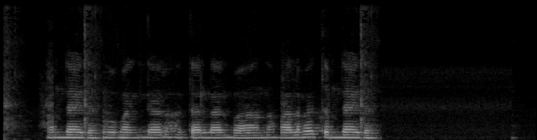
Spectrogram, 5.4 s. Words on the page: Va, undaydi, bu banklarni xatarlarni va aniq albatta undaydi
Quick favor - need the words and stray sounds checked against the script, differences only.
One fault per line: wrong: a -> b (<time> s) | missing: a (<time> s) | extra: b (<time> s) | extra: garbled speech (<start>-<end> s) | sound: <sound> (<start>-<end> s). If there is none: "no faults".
no faults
